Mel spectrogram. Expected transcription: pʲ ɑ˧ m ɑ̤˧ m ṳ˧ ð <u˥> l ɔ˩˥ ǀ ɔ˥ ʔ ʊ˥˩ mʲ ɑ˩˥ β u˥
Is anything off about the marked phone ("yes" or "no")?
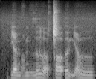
no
